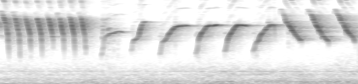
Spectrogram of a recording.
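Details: Canary master song for tutoring canaries: a fast series of falling chirps, then rising whistled slurs spaced about a third of a second apart, and steep descending sweeps.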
